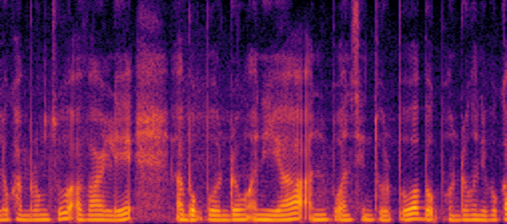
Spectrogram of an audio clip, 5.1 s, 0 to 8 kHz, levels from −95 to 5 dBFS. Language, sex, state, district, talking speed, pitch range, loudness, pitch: Mizo, female, Mizoram, Aizawl, 270 wpm, 165-175 Hz, -20 LUFS, 170 Hz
